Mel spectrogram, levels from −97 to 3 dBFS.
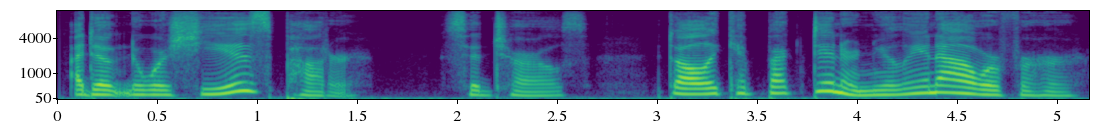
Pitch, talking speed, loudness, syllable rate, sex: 195 Hz, 210 wpm, -18 LUFS, 5.5 syllables/s, female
